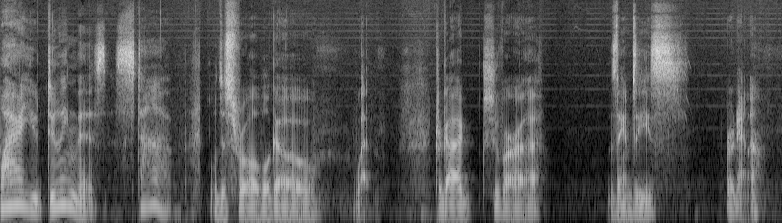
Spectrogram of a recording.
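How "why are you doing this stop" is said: put-on very high, pitched-up little-girl voice. Narrating a game, the speaker voices the voice-mimicking creature: Alzabo's little-girl voice. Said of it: "summons up this like little girl voice and says".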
